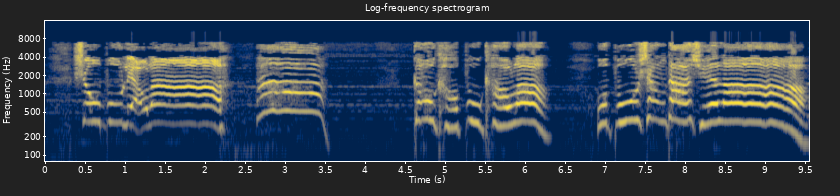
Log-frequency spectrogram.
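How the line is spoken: Shouting. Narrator (Chinese): 我喊着

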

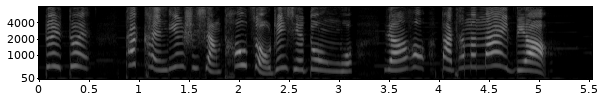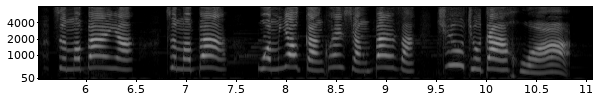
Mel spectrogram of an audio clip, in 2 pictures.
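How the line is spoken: Nervous cry. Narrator (Chinese): 农场里的猫咪紧张兮兮的叫起来

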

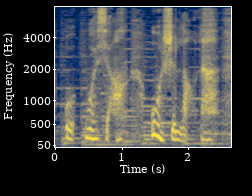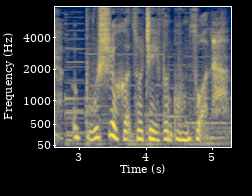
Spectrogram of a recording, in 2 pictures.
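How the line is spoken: Old man, soft apologetic. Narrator (Chinese): 水壶爷爷连声道歉，……轻声地说

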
